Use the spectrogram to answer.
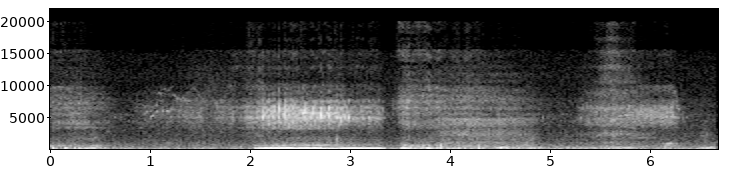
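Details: American Staffordshire Terrier dog snoring: one low, rumbling, buzzing snore on an in-breath, followed by quieter breathing.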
